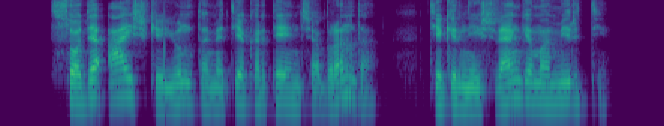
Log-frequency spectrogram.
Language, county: Lithuanian, Alytus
